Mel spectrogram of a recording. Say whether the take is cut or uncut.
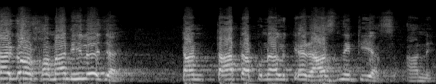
uncut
